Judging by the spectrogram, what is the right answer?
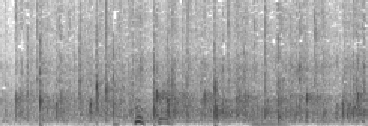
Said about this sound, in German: Jeder, der hier drin sitzt, ist ein Gewinner. Komm, lasst uns euch, euch mal einen Applaus geben, oder?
